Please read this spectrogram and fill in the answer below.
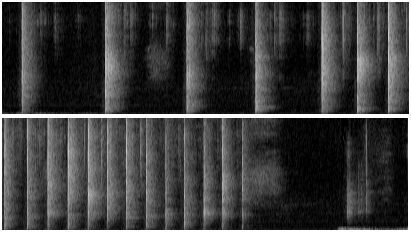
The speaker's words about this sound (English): Wow. How? It was a slow clap.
